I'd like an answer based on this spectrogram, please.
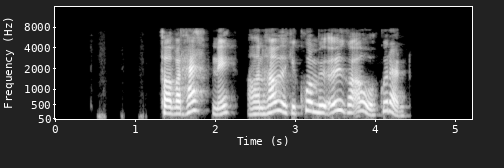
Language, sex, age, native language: Icelandic, female, 30-39, Icelandic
